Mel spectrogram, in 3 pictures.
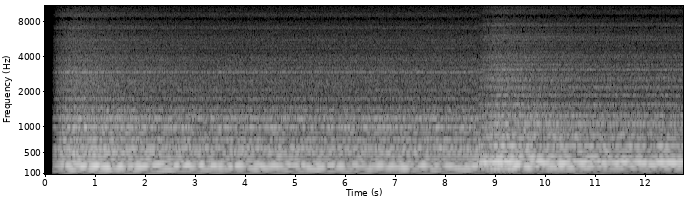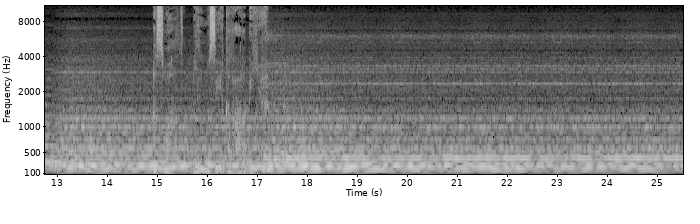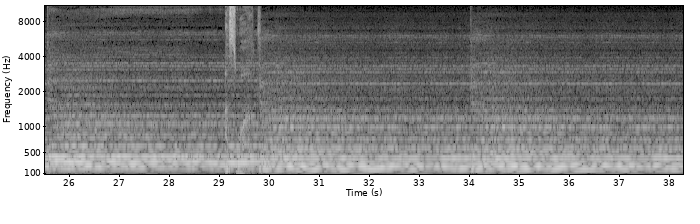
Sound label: vocals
